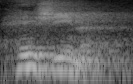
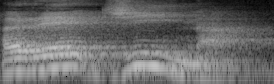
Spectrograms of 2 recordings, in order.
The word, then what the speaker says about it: Regina: Nós não falamos Regina, mas sim no latim redina, né? Com o DJ. Sempre quando nós tivermos o G seguido de alguma vogal i ou e, falaremos de ou de. Então, lembrem que quando nós falarmos redina, tem que lembrar desse de e não g, tá?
